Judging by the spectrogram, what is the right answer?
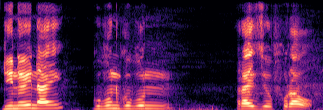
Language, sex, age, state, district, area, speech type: Bodo, male, 45-60, Assam, Udalguri, rural, spontaneous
